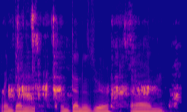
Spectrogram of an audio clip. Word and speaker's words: Remdesivir: I can never pronounce it. Remdesivir.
